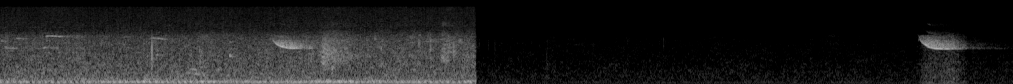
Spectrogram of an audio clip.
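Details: Monkey calling in Cambodia as Angela notices another monkey beside Lucie: one high, falling cry amid hum and rustling, then quiet, then a second louder descending cry that trails into a level tone.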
